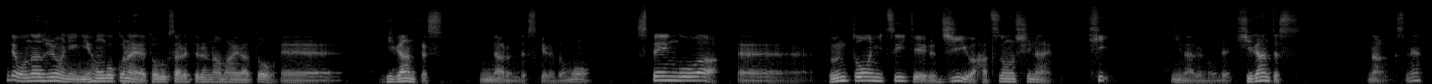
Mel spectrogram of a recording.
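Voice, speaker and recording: A man's voice: fairly low pitch, big pitch swings, fairly quick, faint music behind. A man hosting a livestream about cigars, explaining things in a chatty, casual way with frequent asides to viewers. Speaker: cigar channel host.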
